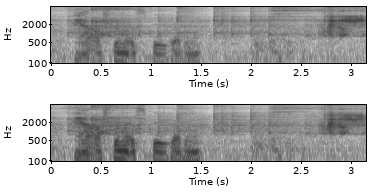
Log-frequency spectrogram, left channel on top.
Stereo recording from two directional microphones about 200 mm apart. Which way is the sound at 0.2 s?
10° right (ahead or behind).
